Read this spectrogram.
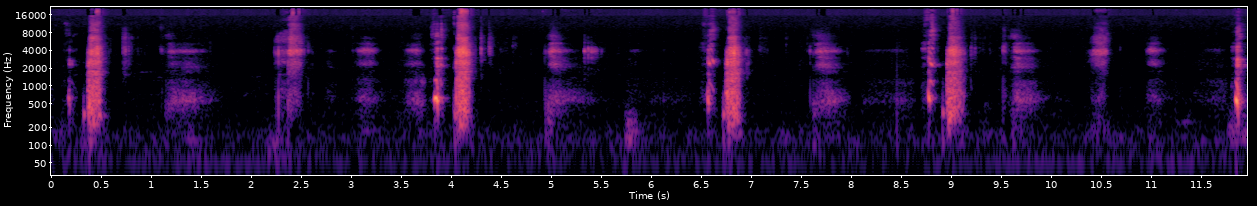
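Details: Hay fever sneezing fit triggered by pollen: about five sharp, congested sneezes in fast succession into tissues, with snuffly sniffs and breaths between them.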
